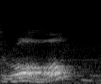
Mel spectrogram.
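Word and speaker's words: ρ: And then the name of the alphabet is Rho. And then in English pronunciation is R sound, R. Like a Romeo, R.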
